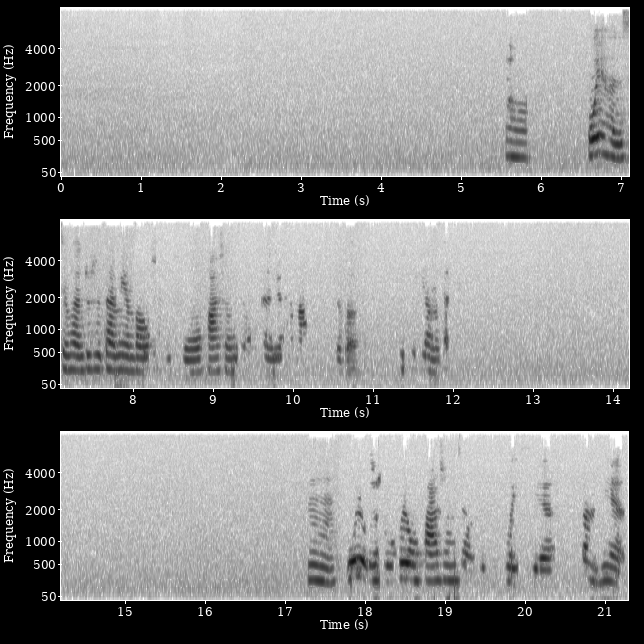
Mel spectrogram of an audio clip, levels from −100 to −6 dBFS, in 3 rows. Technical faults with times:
7.22 concealed Bluetooth headset packet loss
8.10-8.71 speech suppressed in double talk
9.30-10.56 speech suppressed in double talk
11.32-12.20 speech suppressed in double talk
17.77-18.71 speech suppressed in double talk
19.10-19.16 other side's voice leaking through
19.17-20.40 speech suppressed in double talk
20.70-21.29 speech suppressed in double talk

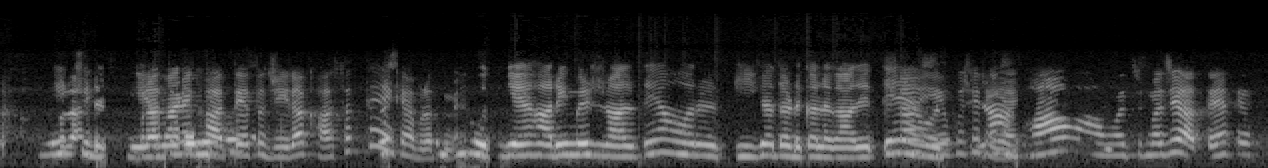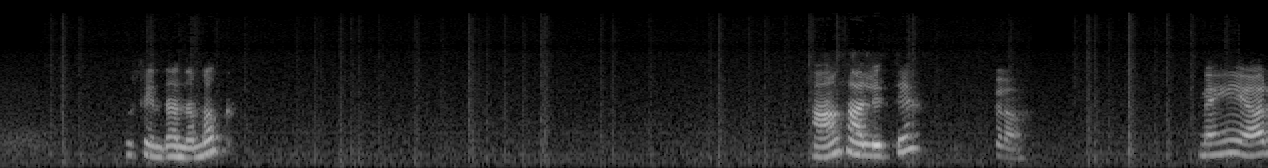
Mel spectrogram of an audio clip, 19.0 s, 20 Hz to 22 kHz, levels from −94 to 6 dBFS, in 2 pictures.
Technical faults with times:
0.27-1.75 speech suppressed in double talk
1.88-2.04 echo leak
2.81-3.79 speech suppressed in double talk
6.91-8.18 echo leak
7.17-8.36 speech suppressed in double talk
9.41-9.79 echo leak

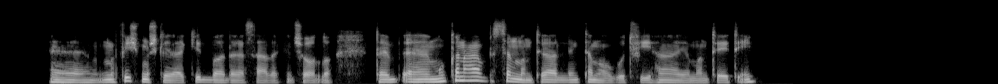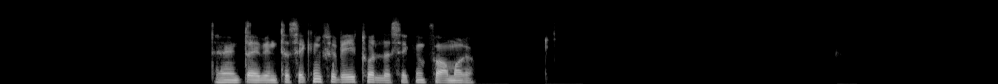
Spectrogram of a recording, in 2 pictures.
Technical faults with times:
none

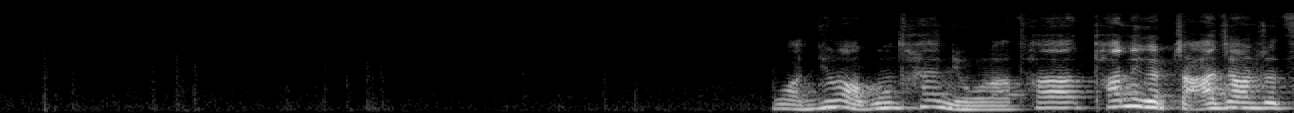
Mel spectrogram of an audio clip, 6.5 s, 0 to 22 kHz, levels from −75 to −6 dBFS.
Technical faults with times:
none

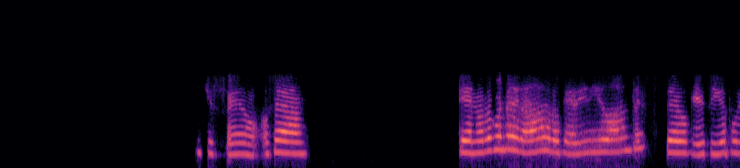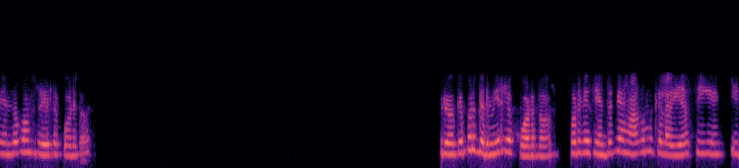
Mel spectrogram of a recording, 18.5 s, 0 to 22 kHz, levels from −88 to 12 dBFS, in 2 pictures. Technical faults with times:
0.00-18.50 Opus voice compression

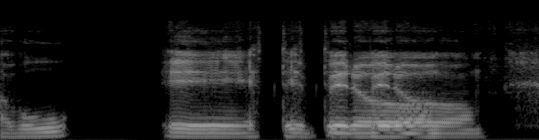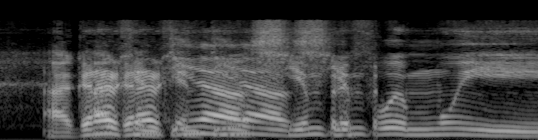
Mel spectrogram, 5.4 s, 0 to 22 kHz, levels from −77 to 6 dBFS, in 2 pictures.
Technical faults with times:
1.43-4.57 doubled audio track

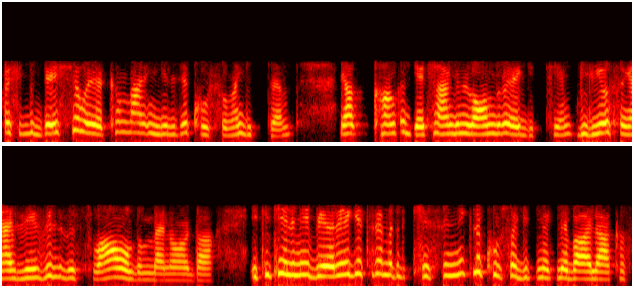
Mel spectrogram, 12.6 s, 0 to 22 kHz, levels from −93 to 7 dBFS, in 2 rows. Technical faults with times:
0.00-12.61 G.723.1 codec

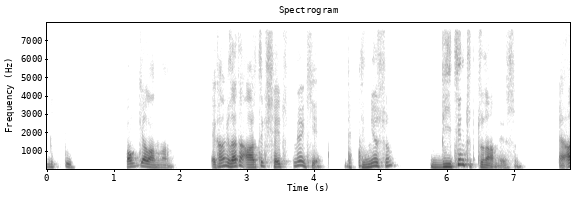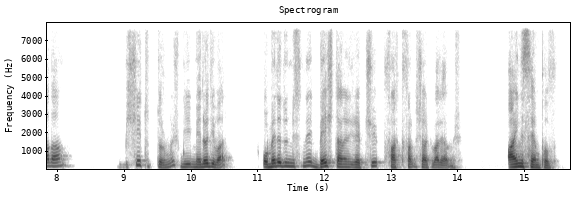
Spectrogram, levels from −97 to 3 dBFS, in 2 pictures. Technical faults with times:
9.50-15.23 automatic gain rising

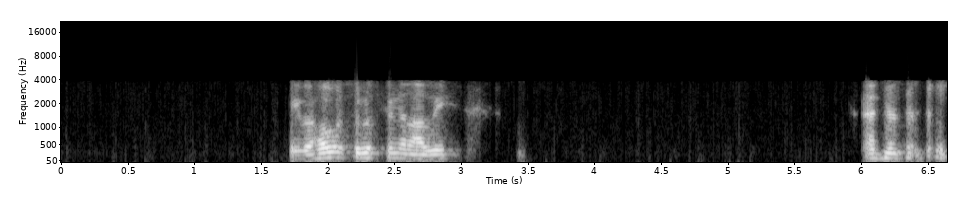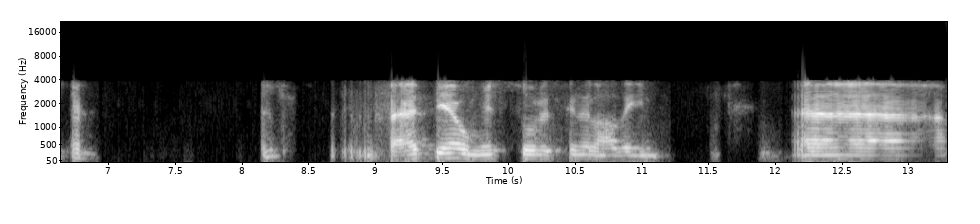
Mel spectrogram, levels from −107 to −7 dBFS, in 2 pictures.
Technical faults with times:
0.00-13.29 G.723.1 codec

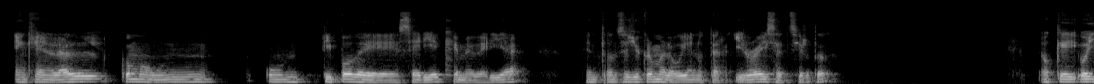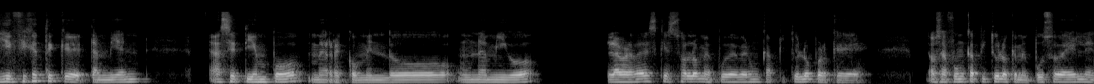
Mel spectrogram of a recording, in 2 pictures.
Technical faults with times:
none

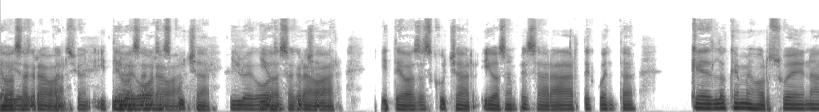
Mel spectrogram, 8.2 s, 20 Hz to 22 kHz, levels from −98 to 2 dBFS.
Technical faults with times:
0.00-3.32 doubled audio track

